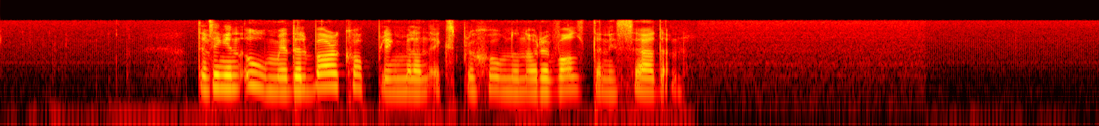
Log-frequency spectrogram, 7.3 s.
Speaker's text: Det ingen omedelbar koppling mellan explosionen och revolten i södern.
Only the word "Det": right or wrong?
right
